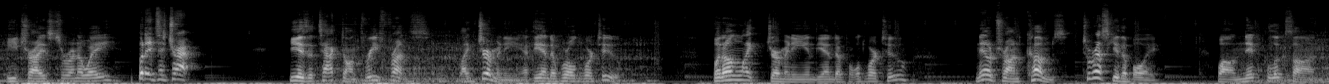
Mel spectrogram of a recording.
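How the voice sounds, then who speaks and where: Animated man narrating a deadpan movie recap. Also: mid-range voice, normal speed. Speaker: film review host. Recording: music bed under the voice. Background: music.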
